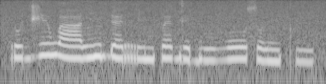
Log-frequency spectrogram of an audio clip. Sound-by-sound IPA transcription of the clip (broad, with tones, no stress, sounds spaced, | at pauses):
ɾ ʊ˨ d͡ʒ e˦ w aː˨ l ĩ˦ ɗ ɛ˨˦ r i˨ m p ɛ˦ ɡ e˨ ɓ uː˨ v oː˦ s ʊ˨ l ĩ˨ pʰ i˨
